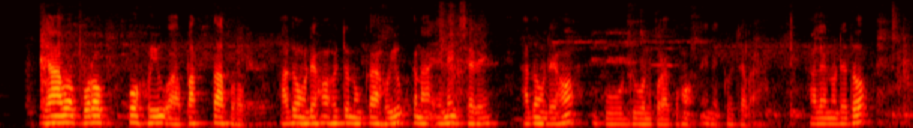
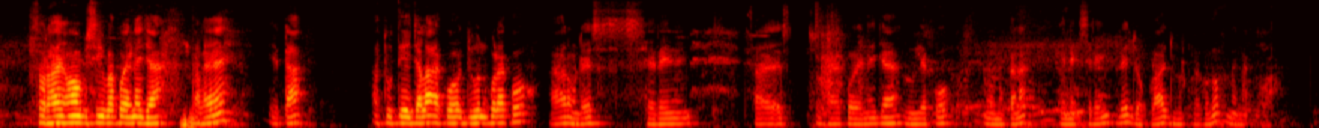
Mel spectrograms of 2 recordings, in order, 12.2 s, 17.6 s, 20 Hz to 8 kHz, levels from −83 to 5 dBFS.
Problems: background sounds at intervals, background conversations at intervals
